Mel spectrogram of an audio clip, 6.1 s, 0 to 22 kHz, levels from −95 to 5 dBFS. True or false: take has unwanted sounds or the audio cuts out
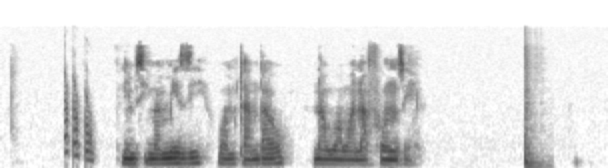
true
